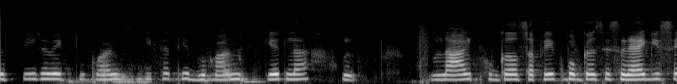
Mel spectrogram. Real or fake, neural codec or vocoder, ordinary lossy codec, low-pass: fake; codec, 16 kHz, 1 kbps, X-Codec, HuBERT features, trained on LibriSpeech; none; none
